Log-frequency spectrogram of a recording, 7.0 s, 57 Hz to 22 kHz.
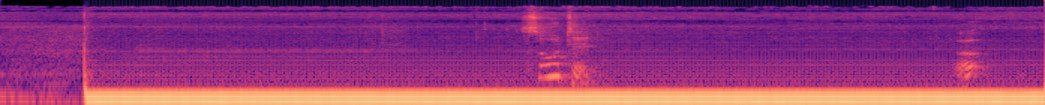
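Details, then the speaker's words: JBL Charge 2 Plus portable speaker after reassembly, driver had been tapping against back of diaphragm at large excursions: clean, steady low test tone without buzz or rattle, apart from handling bumps; normal speaker output. "apart from that it's much better for more moons many more moons of service"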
